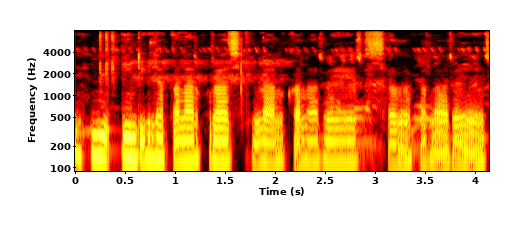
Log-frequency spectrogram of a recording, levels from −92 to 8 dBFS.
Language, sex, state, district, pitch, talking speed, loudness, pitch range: Bengali, male, West Bengal, Purulia, 120 Hz, 160 wpm, -15 LUFS, 115-130 Hz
